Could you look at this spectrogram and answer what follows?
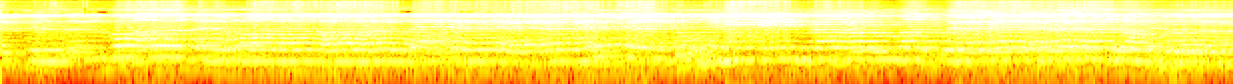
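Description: Male voices singing a na'at, an Urdu devotional poem, in a slow melodic chant with long held, wavering notes.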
